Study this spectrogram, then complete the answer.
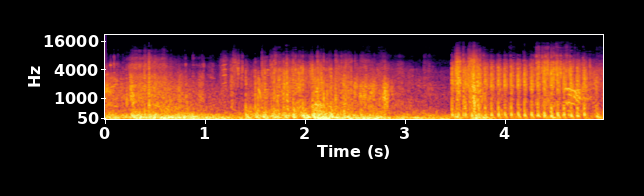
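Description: Rapid gunfire in a Modern Warfare multiplayer match, dense bursts of shots and automatic fire throughout, turning into a fast rhythmic machine-gun rattle near the end, with radio-style voices calling out over the battle.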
